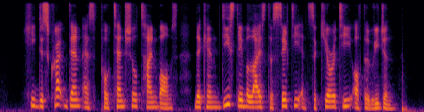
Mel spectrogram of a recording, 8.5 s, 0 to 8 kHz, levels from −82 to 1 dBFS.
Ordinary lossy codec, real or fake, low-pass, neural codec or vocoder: none; fake; 7.2 kHz; codec, 16 kHz, 0.8 kbps, ZipCodec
